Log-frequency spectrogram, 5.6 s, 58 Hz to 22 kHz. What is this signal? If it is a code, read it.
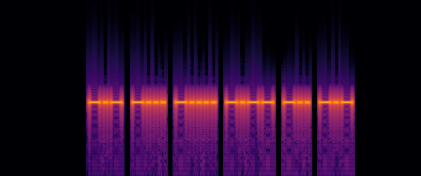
Morse code, heard as a keyed tone, about 25 wpm, 700 Hz. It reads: KB6YDK
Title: USA Call Signs - 6 Characters - 3x Character Spacing - 25wpm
